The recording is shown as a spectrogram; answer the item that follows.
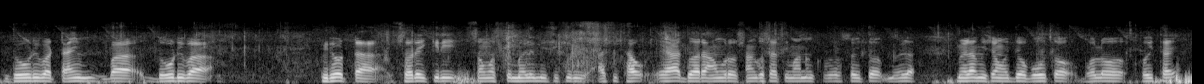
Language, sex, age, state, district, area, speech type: Odia, male, 45-60, Odisha, Nabarangpur, rural, spontaneous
